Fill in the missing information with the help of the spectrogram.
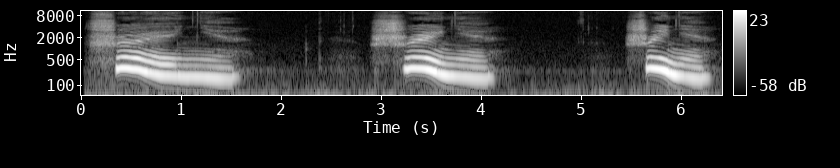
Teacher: the soft N, which sounds like it has a Y built into it, and the last ye sounds like a schwa.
